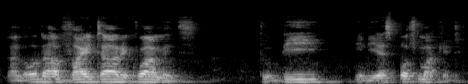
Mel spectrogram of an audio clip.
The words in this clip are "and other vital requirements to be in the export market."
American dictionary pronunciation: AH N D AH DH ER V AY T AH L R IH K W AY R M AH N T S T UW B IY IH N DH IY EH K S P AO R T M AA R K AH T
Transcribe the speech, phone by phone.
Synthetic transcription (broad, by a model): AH N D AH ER V AY T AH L R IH K W AY M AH N T S T UW B IY IH N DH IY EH S P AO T M AA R K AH T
